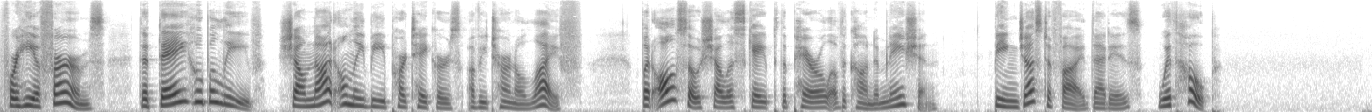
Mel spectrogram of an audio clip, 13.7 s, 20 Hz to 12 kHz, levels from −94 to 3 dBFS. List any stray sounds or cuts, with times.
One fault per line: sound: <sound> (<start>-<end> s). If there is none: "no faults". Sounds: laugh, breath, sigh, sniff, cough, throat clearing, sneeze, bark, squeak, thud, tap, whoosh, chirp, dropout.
no faults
